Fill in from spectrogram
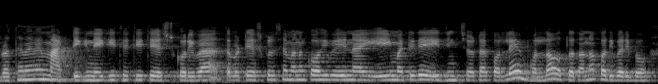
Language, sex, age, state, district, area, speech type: Odia, female, 30-45, Odisha, Khordha, rural, spontaneous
